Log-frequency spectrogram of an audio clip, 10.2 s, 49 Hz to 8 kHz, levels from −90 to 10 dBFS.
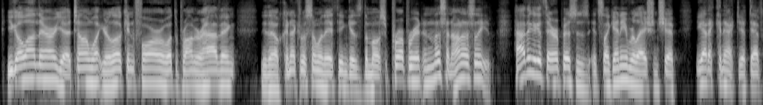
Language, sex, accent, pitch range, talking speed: English, male, American, 120-160 Hz, 285 wpm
